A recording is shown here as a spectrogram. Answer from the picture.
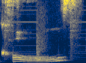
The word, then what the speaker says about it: Coles: It is pronounced Coles. George Cole was an early land owner developer out in the East County area. So Coles Mountain, like the department store.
